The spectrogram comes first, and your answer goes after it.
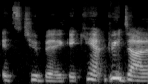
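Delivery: ordinary talk, nothing marked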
